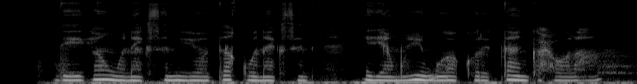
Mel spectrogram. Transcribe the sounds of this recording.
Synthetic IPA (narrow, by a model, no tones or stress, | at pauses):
d̪ɛːɣaːnwɑnaːɡsɐnijɔd̪ɐqwɐnaːɡsɐnʔɐjaːmʊɦiːmʊɐkʰɔɾɪt̪ʰaːŋkʰɐħɔːlɐɦɐ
